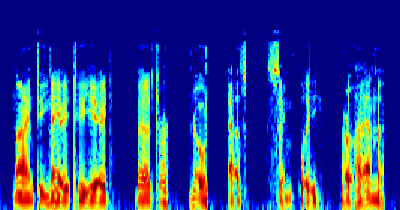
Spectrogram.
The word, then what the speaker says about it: Rihanna: Robin Rihanna Fenty, born February 20, 1988, better known as simply Rihanna, pronounced /Rin/Rihanna, is a Barbadian / B recording artist.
